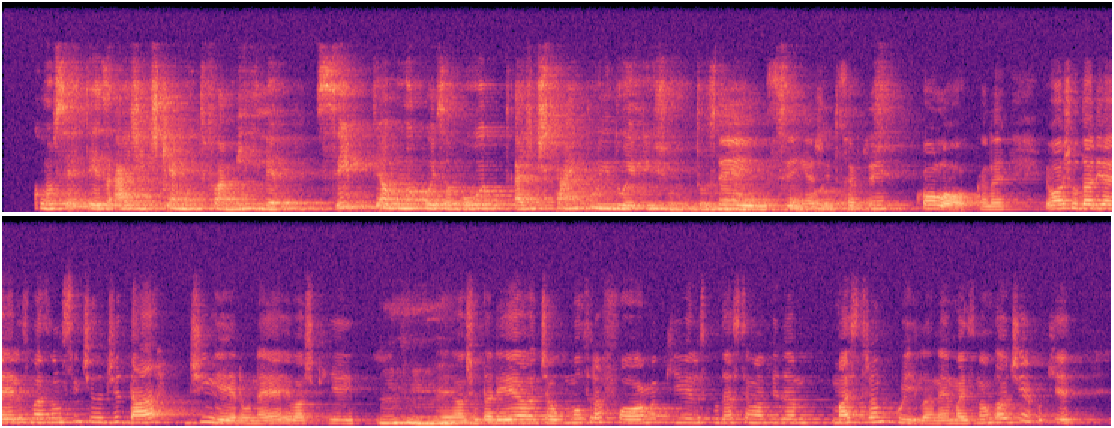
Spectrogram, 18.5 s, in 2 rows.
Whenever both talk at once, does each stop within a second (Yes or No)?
No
